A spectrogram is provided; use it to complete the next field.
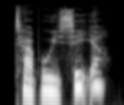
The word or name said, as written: tabuisere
